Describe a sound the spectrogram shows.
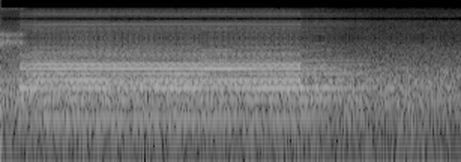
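A loud arena horn sounds at the end of a period.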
